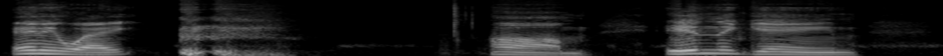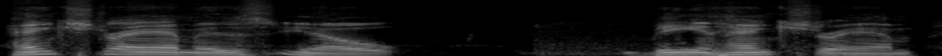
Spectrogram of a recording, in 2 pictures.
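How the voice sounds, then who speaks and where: A man's voice: a little high, very slow, dry recording. A man from the New Orleans area hosting a casual sports podcast, rambling and thinking aloud with many ums. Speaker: podcast host.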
